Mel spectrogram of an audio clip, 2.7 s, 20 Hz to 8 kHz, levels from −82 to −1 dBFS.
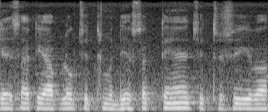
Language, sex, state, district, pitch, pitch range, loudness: Hindi, male, Uttar Pradesh, Budaun, 125 Hz, 125-130 Hz, -16 LUFS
